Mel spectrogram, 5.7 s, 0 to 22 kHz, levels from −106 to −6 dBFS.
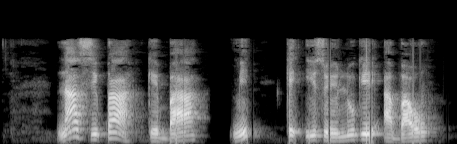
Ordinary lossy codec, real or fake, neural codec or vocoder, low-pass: MP3, 48 kbps; real; none; 7.2 kHz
